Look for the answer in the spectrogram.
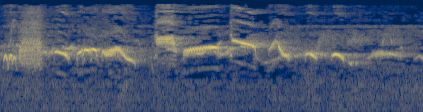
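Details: Hwamei in the wild delivering a continuous, varied whistled song of wavering, slurred phrases with short gaps between bursts.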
